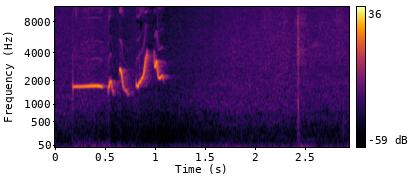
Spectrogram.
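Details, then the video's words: Japanese bush warbler singing, recorded 31 May 2013: a long, steady whistled note followed by a quick rising and falling flourish, loud and clear over a quiet background. "ウグイスのさえずり Japanese Bush Warbler"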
